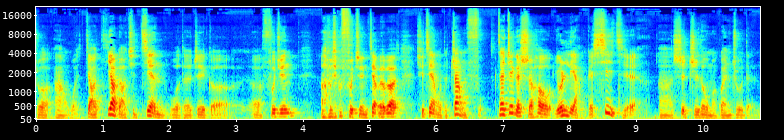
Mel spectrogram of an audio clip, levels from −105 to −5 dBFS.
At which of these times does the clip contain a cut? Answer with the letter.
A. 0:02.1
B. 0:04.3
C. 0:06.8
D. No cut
C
